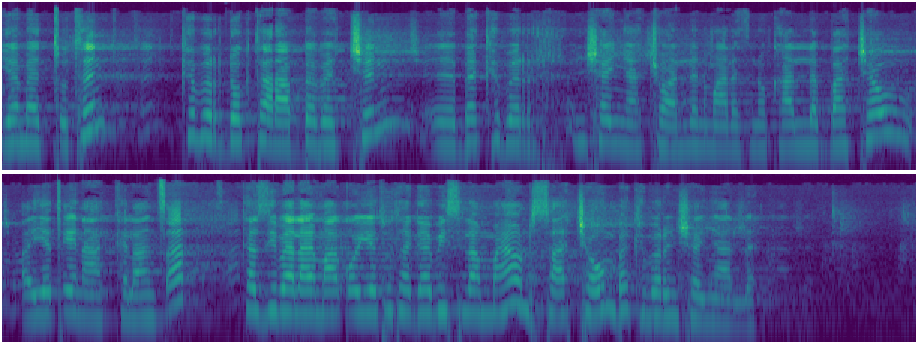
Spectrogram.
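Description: A young woman speaks calmly into a microphone over a loudspeaker.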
